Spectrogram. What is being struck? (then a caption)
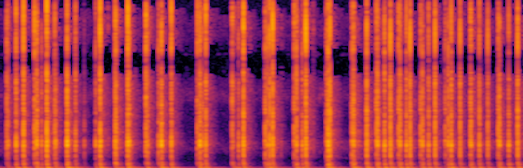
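Hollow plastic Halloween bucket. Fingernails tap rapidly on the front wall of a white, hollow plastic McBoo Halloween bucket. Each tap gives a short, hollow low thunk with a bright click on top and dies away almost at once. The quick bursts of tapping break for brief pauses before resuming.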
